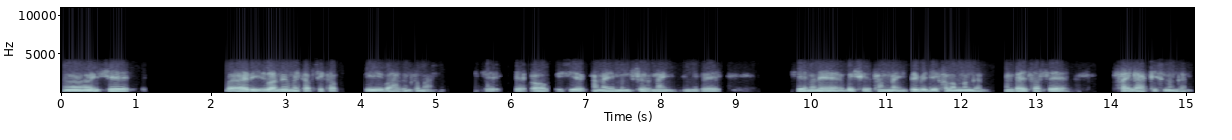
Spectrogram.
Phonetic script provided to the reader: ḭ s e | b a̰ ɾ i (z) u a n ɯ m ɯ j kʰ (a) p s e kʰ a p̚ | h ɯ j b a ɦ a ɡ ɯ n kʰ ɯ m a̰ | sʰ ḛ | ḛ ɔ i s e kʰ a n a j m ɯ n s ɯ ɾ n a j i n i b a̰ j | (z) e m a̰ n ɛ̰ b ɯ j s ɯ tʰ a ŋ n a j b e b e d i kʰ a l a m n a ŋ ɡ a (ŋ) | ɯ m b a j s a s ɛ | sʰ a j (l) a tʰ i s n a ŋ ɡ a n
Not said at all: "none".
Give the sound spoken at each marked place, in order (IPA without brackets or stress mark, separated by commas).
z, a, s, n, l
